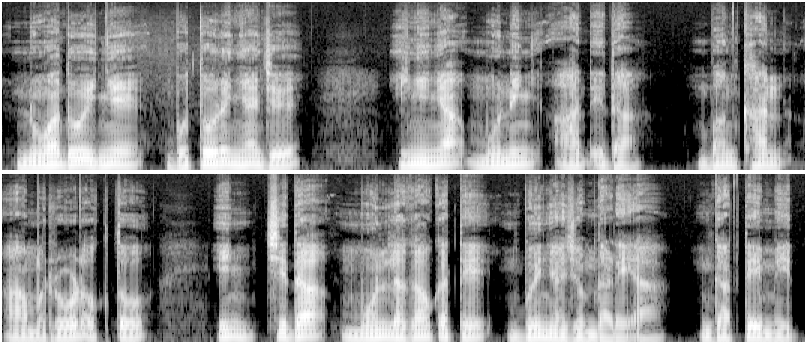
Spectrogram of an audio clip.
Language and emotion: Santali, fearful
